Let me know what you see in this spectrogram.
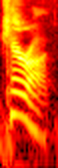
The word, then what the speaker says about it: Keron: Keron.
